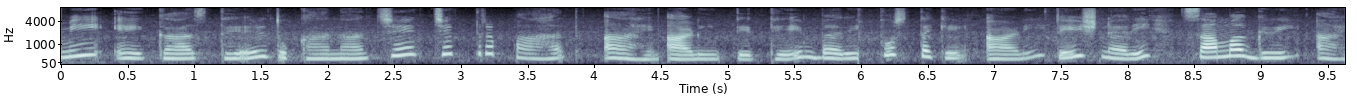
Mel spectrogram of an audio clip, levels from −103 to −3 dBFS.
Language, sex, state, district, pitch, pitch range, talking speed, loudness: Marathi, female, Maharashtra, Sindhudurg, 230 Hz, 210-295 Hz, 85 wpm, -22 LUFS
